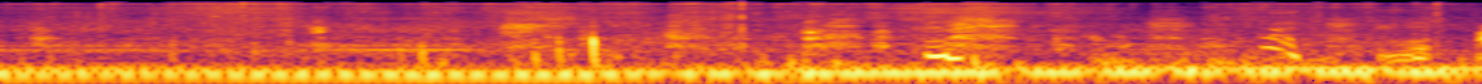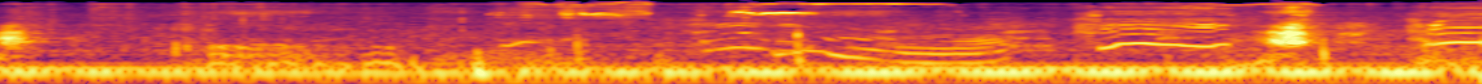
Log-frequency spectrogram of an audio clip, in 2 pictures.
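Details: Border Collies give high, wavering whines and short yips that rise and fall in pitch, growing more frequent toward the end, over a steady low hum with a person speaking Czech to the dogs.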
